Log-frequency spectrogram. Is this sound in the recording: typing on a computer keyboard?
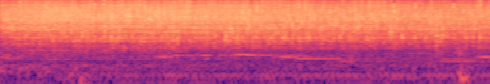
no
